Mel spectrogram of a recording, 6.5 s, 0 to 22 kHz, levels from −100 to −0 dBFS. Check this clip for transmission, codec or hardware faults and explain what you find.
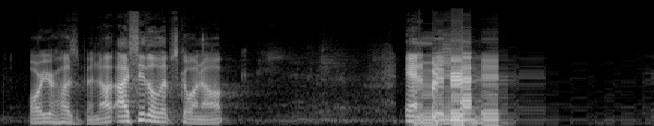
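One fault is present. Robotic sound from repeated short buffers runs from 4.13 s to the end at 6.54 s. The likely cause is new audio arriving too seldom, so playback fills each gap by looping the most recent fragment while fresh speech is dropped. Here the repetition imposes a steady 100 Hz buzz, which fits a loop of about 10 ms, and the whole stretch is made of repeats. The speech becomes a rigid, metallic drone that only loosely tracks the talking.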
